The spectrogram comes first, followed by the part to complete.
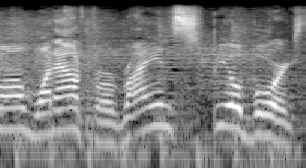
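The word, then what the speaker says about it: Spilborghs: one out for Ryan spiel borgs that's a silent h in there at the end a three-run blast his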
